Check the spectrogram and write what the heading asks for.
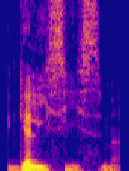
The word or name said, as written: gallicisme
